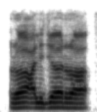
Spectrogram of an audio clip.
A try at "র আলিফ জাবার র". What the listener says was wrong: আল র আলিফ জাবার র, একালি পরিমাণ টান দিতে হবে না? টান।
